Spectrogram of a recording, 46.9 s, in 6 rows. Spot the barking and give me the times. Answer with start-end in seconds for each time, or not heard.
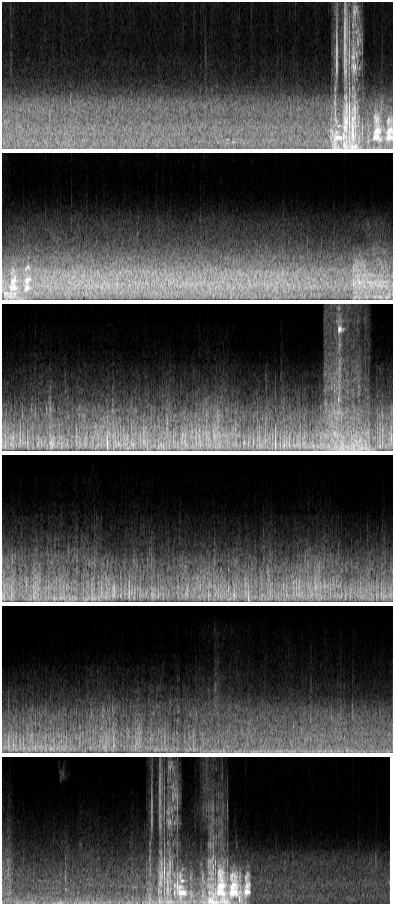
6.5-8.4, 42.5-44.1.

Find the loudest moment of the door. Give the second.
7 s.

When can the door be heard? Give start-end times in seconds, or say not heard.
6.5-7.2, 22.1-23.1, 42.0-43.7.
